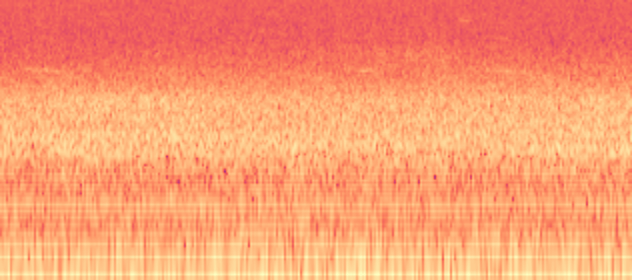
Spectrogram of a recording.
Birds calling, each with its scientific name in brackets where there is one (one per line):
Blue Jay (Cyanocitta cristata)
